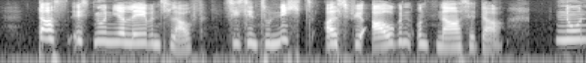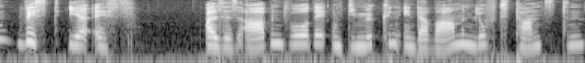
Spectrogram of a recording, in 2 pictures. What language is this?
German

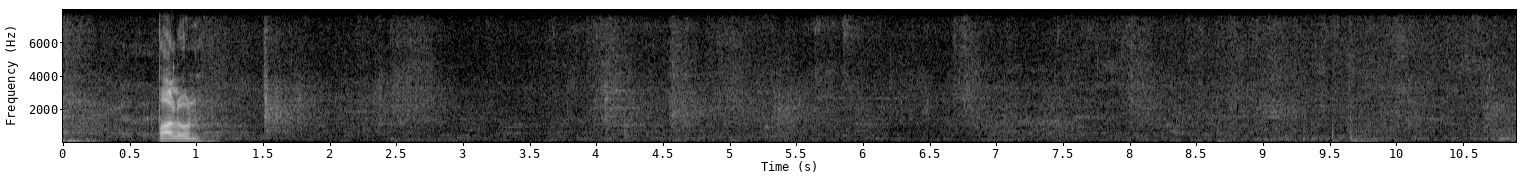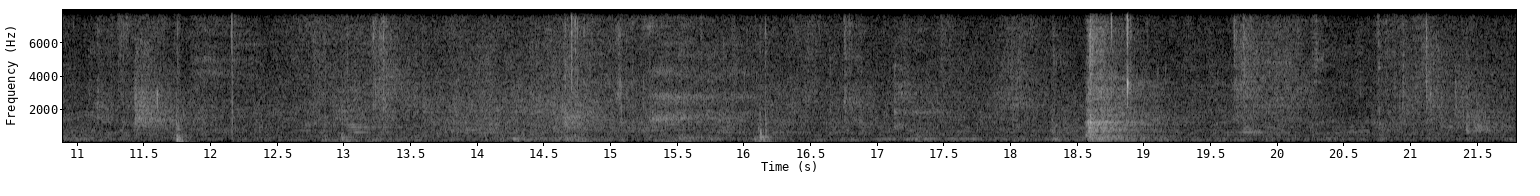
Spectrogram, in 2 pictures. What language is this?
Estonian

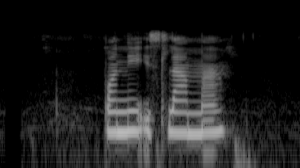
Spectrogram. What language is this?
Nepali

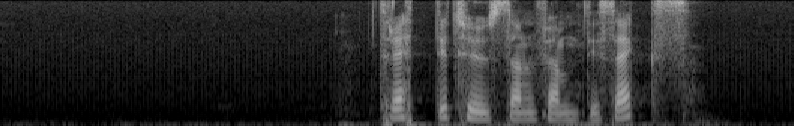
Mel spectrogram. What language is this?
Swedish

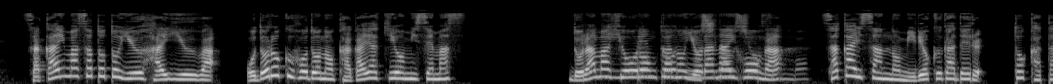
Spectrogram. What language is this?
Japanese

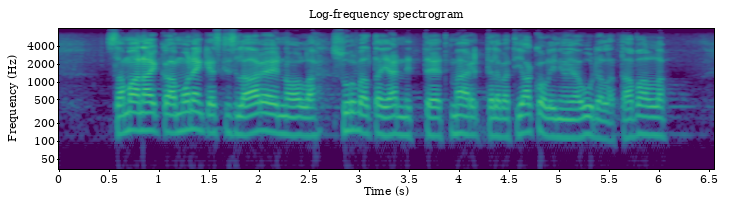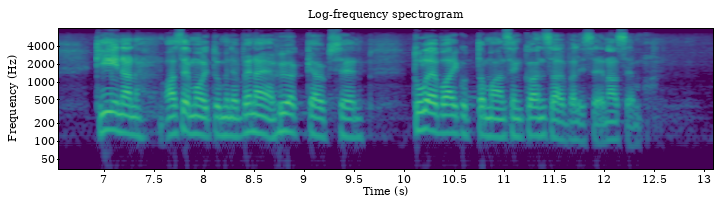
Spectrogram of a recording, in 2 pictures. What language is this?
Finnish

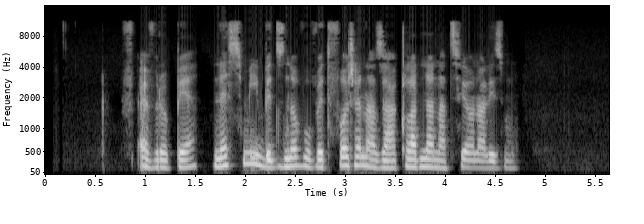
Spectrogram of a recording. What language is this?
Czech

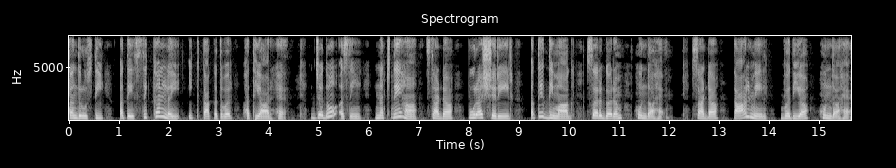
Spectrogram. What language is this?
Punjabi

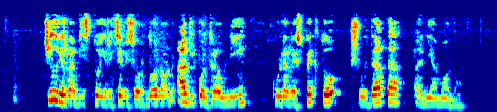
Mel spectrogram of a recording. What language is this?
Esperanto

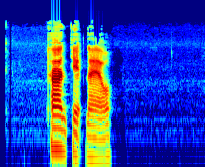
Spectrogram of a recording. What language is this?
Thai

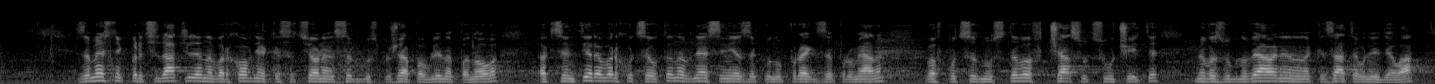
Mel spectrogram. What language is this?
Bulgarian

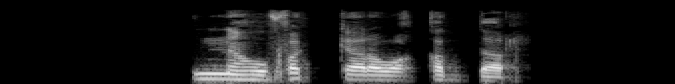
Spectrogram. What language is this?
Arabic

